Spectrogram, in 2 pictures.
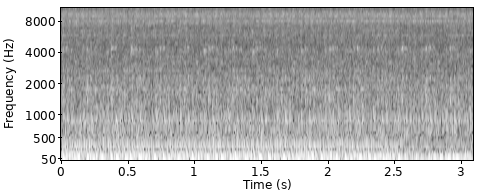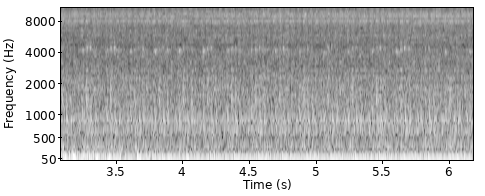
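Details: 1975 Mack FR700 8x4 twin-steer truck, first start in many years after fuel bled to injector ports: steady, even low diesel rumble with regular beat, no knocks or misses, just after catching. Normal diesel idle.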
